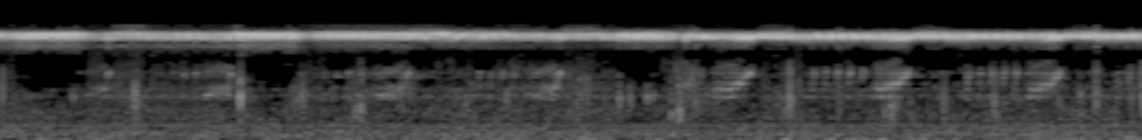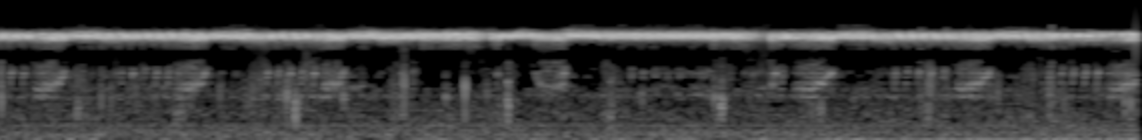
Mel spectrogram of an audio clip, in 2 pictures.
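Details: Steady, piercing cicada drone lasting the whole stretch, with soft irregular chirps and clicks underneath and no pauses.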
